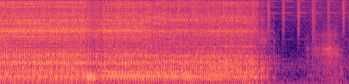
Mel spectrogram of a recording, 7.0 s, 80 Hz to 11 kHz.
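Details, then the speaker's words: Bultaco Alpina 350 two-stroke on test ride, rough uneven knocking over exhaust note; low-grade spark plug suspected, owner fears bearings, gearbox seems fine; engine knocking. "yeah it doesn't sound uh it's knocking a bit which i don't like oh it really is knocking isn't it"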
